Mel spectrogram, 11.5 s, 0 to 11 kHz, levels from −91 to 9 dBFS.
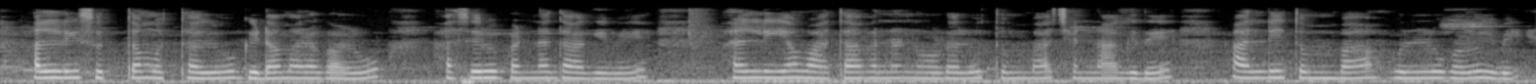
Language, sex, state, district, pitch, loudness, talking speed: Kannada, female, Karnataka, Belgaum, 220 Hz, -17 LUFS, 85 wpm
